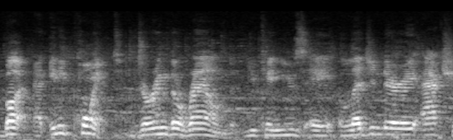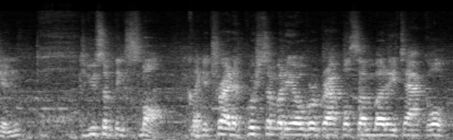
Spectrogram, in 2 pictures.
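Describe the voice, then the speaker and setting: A man narrating a tabletop game as game master, animated, laughing often and filling his speech with "like". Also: fairly high pitch, a little fast, reverberant, over music, low-quality recording.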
